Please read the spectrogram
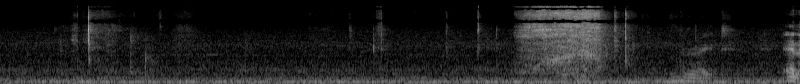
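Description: Rotary cutter drawn along a quilting ruler, slicing through layers of fabric on a cutting mat: one cutting stroke of about a second, a little past the middle.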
